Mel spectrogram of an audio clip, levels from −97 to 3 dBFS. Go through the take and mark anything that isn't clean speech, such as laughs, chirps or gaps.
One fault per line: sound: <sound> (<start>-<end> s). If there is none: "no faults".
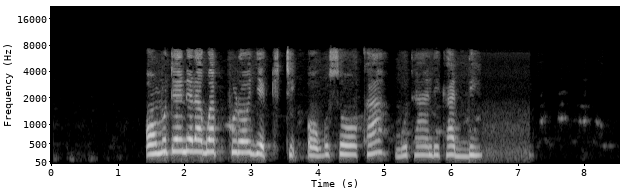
no faults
